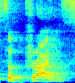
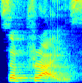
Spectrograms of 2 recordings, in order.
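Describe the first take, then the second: Both takes have the same delivery.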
